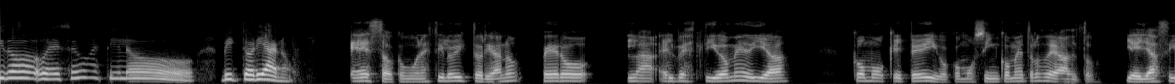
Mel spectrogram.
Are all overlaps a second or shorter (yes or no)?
yes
